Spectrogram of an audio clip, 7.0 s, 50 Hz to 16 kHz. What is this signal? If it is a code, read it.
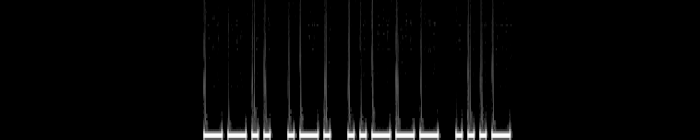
Morse code, heard as a keyed tone, about 20 wpm, 700 Hz. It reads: ZR2V
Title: DXCC-100 Call Signs - 4 Characters - 20wpm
